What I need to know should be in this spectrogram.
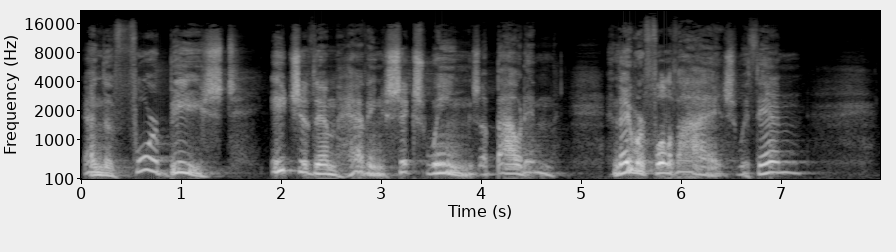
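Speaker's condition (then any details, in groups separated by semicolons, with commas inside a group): Hoarseness after vocal cord surgery; earlier doctor attributed voice problem to aging, second opinion sought; post-operative check on Monday good, vocal cords look straight, hoarseness remains; hard to hear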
